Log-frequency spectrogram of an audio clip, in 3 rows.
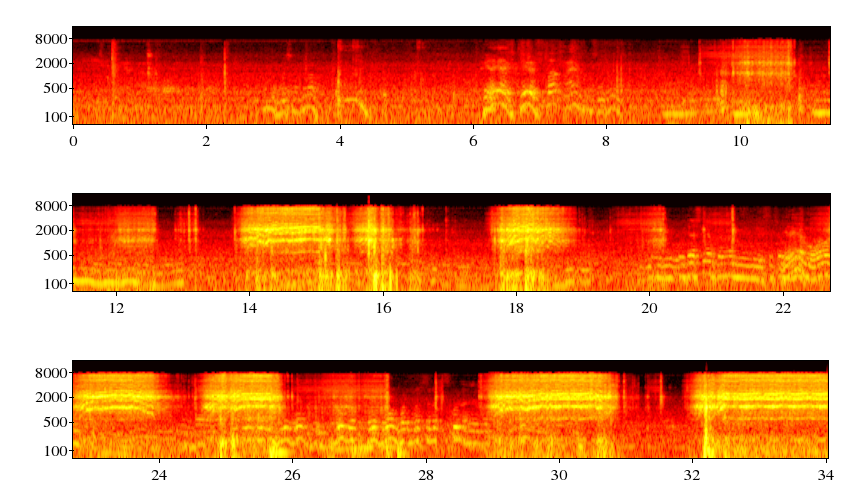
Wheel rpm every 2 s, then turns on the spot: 0, 0, 0, 0, 0, 10, 20, 90, 30, 20, 0, 50, 80, 10, 80, 50, 140.
18-20 26-28 30-32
